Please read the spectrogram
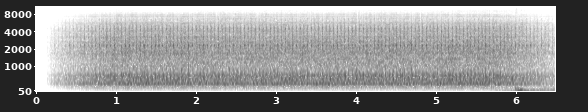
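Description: Sound effect of an old car engine running steadily, fading in over the first second.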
